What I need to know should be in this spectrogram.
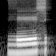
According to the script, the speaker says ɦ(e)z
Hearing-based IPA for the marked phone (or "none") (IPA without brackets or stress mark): e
